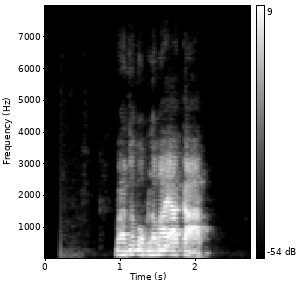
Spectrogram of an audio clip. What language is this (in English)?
Thai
